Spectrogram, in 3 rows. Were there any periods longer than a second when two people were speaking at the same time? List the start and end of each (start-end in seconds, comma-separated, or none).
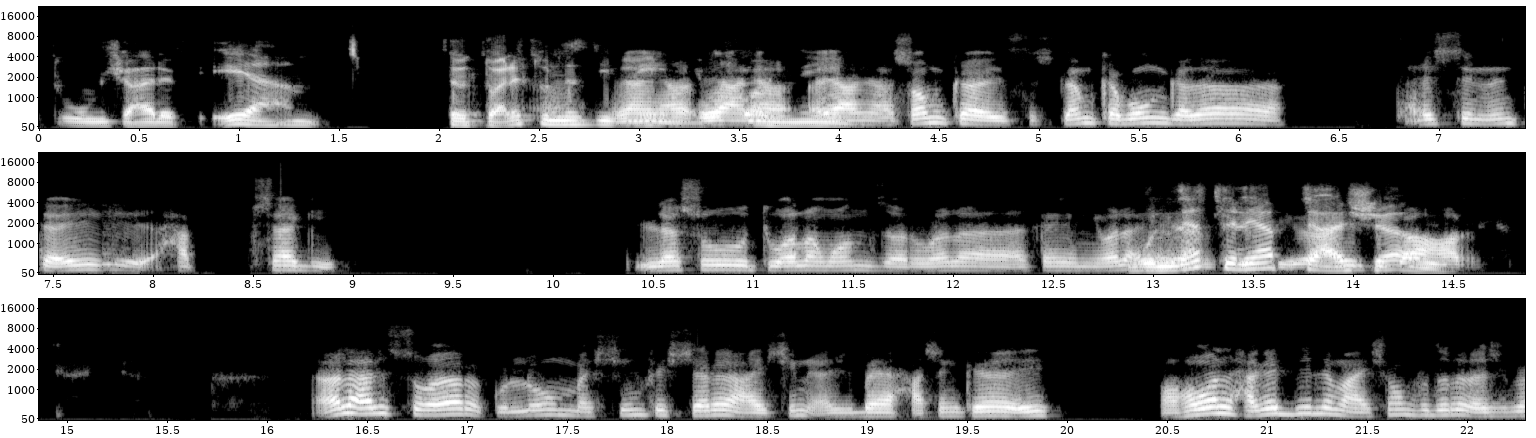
2.3-4.2, 12.9-14.5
